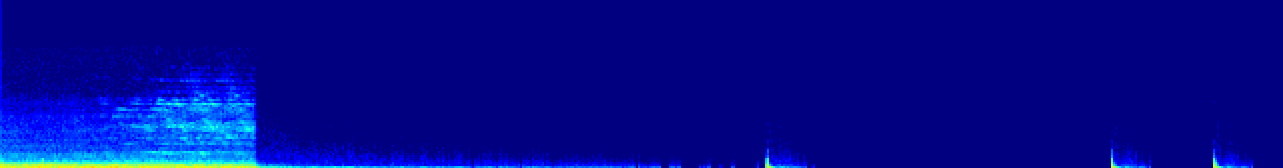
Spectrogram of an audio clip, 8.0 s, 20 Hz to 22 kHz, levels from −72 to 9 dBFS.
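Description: Throughout the clip the audio carries a grainy, rasping distortion that rises and falls with the material, roughly 35 dB below the signal level. Quiet passages turn coarse, and the faintest parts break into a gritty sputter or drop out. The likely cause is low bit depth without dither: the samples were rounded to 8 bits with no added noise, so the quantisation error tracks the waveform instead of spreading as a steady hiss.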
